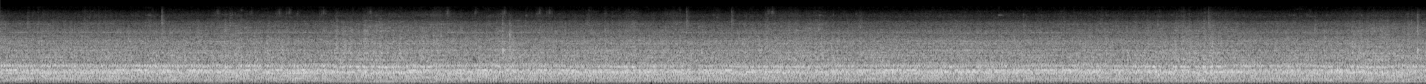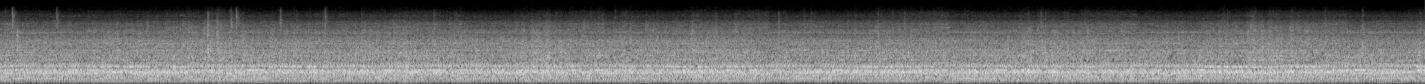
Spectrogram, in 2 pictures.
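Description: Kubota MZ755 tractor's diesel engine running steadily under way, heard from inside the closed cab as an even, loud drone.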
